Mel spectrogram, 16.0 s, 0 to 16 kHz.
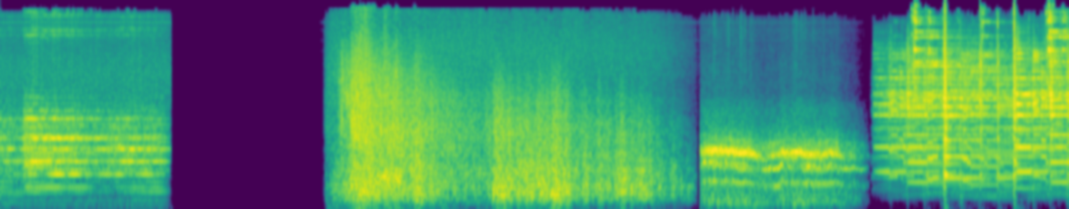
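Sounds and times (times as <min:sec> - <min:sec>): wavering held chord: 0:00.0 - 0:02.6
thunder-like rumbling: 0:04.9 - 0:13.0.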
